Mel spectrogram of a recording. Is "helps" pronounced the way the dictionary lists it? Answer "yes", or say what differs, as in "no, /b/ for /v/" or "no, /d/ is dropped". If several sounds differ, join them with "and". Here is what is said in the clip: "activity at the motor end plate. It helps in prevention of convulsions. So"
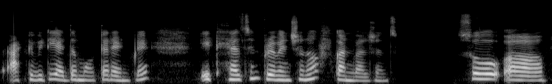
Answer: no, /p/ is dropped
